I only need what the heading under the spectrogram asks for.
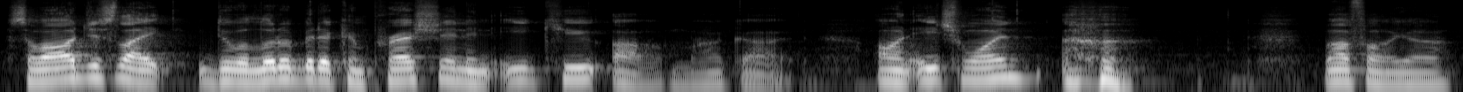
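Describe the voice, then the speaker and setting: Male tutorial host, relaxed and rambling, casual with profanity, home studio. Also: medium pitch, unhurried. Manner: laid-back, rambling, with fillers and casual swearing. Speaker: music producer teaching a tutorial. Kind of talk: casual screen-share tutorial.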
